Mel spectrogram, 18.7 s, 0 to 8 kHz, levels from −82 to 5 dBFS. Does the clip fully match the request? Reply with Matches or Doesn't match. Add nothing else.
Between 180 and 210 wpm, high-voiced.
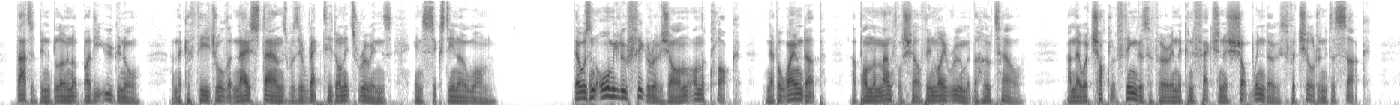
Doesn't match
